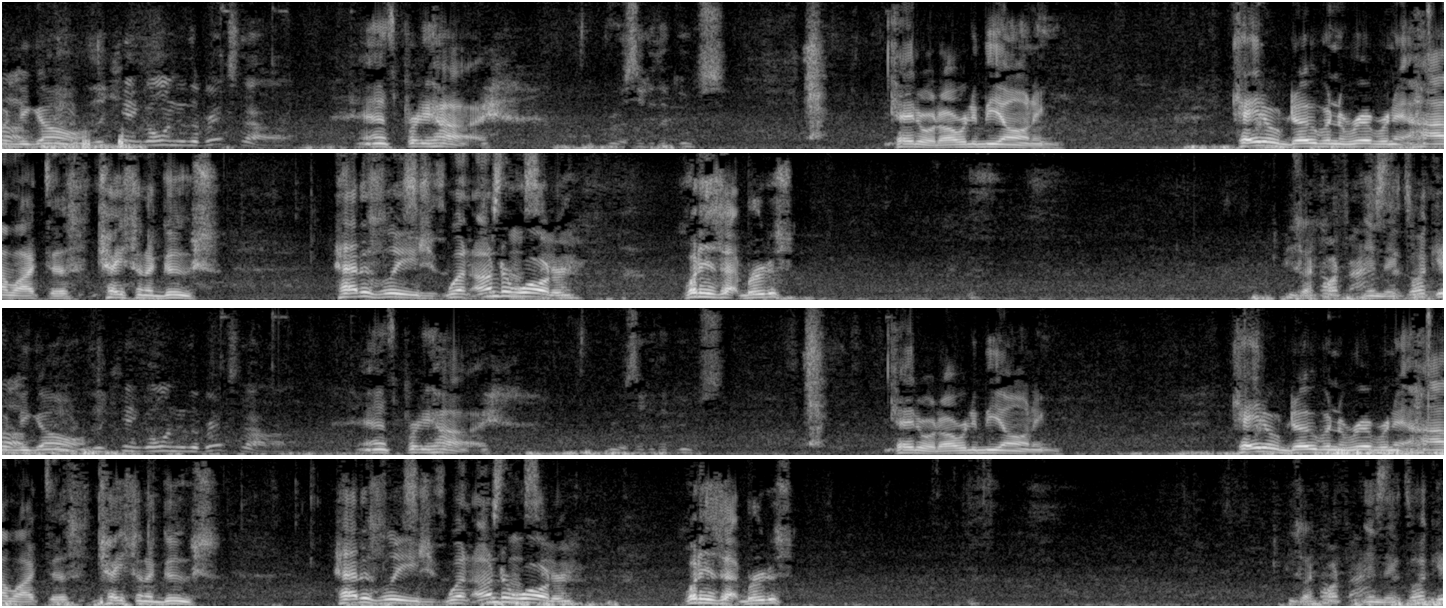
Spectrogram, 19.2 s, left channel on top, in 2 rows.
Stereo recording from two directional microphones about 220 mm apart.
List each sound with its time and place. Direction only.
0.0 s a sound: 10° right (ahead or behind)
0.7 s speech: 35° right (ahead or behind)
2.3 s speech: 5° right (ahead or behind)
4.1 s speech: 40° right (ahead or behind)
5.9 s speech: 15° right (ahead or behind)
8.2 s speech: 10° right (ahead or behind)
18.2 s speech: 5° right (ahead or behind)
